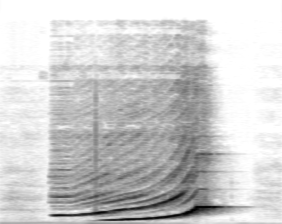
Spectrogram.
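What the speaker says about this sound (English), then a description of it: "The slide whistle can go from low to high like this," A slide whistle glides smoothly upward from a low to a high pitch in one continuous rising tone lasting over a second, loud and close, with no other sounds around it.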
